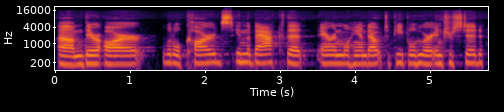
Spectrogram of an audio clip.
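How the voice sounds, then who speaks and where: A woman with a blocked, congested voice leads a church welcome in an easygoing, conversational manner. She speaks at a middling pitch, and her words hang in the long reverb of a big church sanctuary. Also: little pitch movement, moderate pace, a bit bright, clean tone. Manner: chatty, informal, with frequent ums. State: congested with a head cold. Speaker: minister leading worship.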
